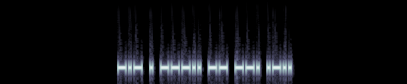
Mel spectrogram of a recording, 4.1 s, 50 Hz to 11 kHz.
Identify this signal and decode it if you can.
Morse code, heard as a keyed tone, about 42 wpm, 700 Hz. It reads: KE8MGL
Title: USA Call Signs - 3x Character Spacing - 45wpm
